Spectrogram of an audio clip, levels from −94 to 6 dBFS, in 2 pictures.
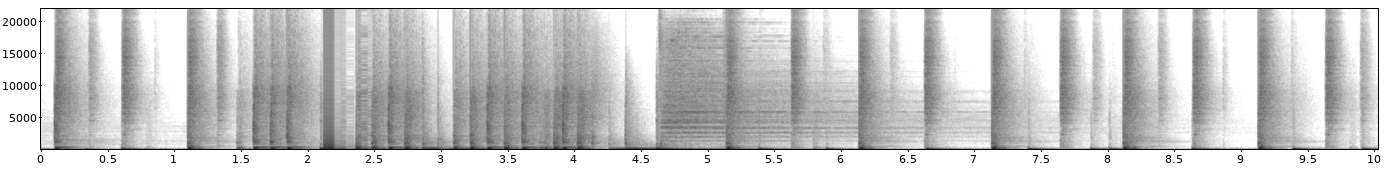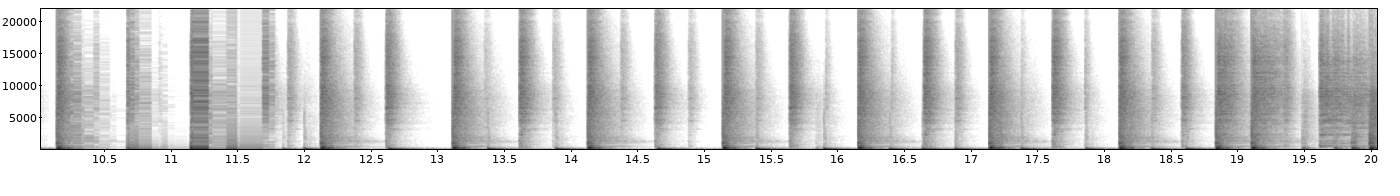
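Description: From 2.12 to 2.48 s, and again from 10.25 to 11.80 s, the music turns into robotic sound from repeated short buffers. A rigid metallic buzz at 200 Hz replaces it almost entirely. Likely, new audio arrived too late, so a 5 ms slice kept repeating.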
